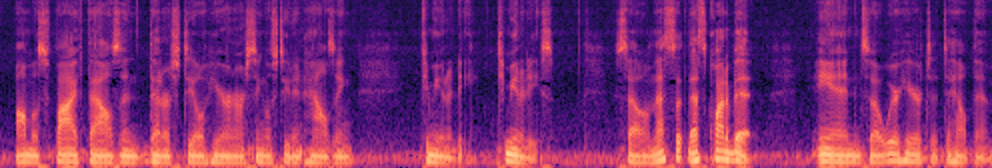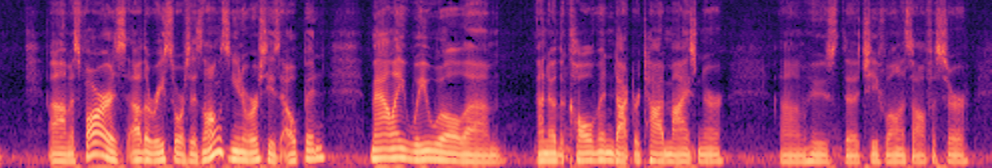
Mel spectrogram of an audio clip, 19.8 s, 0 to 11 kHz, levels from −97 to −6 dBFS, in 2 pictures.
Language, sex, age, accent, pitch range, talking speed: English, male, 30-49, American, 85-100 Hz, 170 wpm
